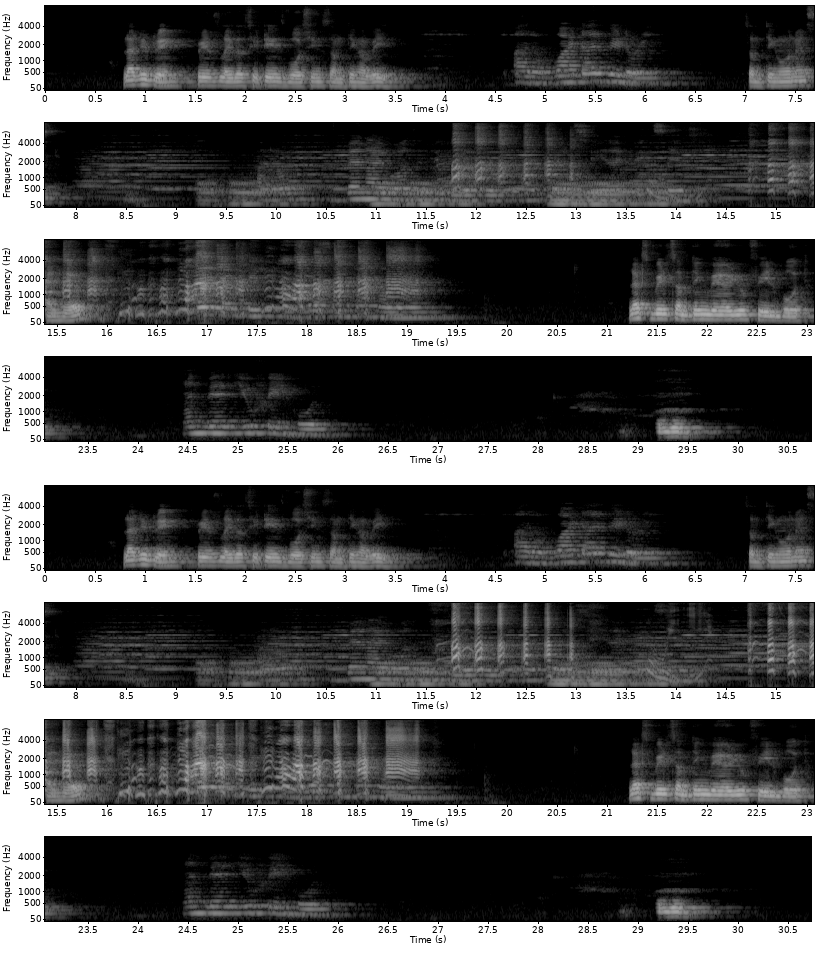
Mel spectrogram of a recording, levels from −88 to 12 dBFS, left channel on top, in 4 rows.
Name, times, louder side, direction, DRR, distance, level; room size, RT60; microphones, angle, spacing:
voice 1, 0.8-3.5 7.0-7.7 15.4-15.8 21.2-23.0 29.2-29.5, left 1 dB, 10° left, 0.3 m, -30 dB
voice 2, 4.7-6.3 8.5-8.6 9.8-14.2 16.9-19.4 24.4-26.0 28.4-28.7 29.2-29.4, left 2 dB, 50° left, 1.2 m, -45 dB
sound 1, 8.0-15.9, equal, 15° right, 1.8 m, -48 dB
sound 2, 11.6-13.0 13.7-14.2 14.7-19.1, right 9 dB, 70° right, 0.4 m, -31 dB
6.8 x 4.4 x 5.7 m
head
